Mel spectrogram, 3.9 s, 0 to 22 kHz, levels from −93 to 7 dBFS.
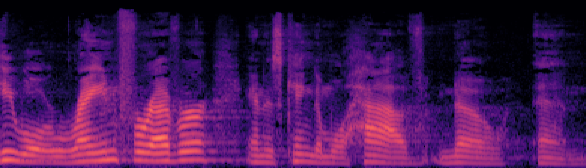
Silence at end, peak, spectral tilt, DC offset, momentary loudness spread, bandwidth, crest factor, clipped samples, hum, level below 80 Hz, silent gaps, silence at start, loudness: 0 s; -10 dBFS; -5 dB/octave; under 0.1%; 16 LU; 16.5 kHz; 20 dB; under 0.1%; none; -76 dBFS; none; 0 s; -29 LUFS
